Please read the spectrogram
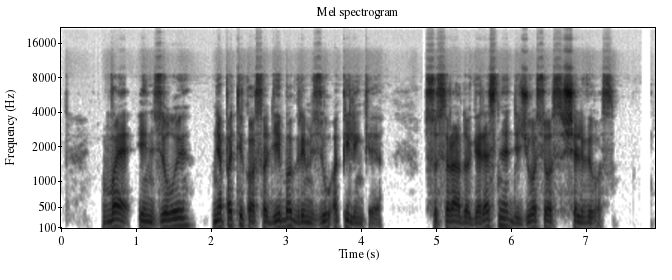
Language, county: Lithuanian, Utena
